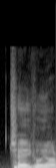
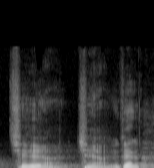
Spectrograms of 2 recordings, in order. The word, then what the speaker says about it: 최효열: 만들었나 근데이 뜻만이 아니고요 일단 발음이 너무 어려운 거예요 최효열 한번 해보십시오 최애야 다들 이름을 이렇게 부르는 겁니다 발음을 명확하게 하기가 되게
